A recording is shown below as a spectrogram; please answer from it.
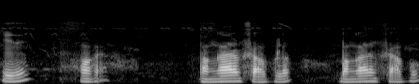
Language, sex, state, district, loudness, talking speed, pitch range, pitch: Telugu, male, Andhra Pradesh, Manyam, -20 LUFS, 115 wpm, 125-145 Hz, 135 Hz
